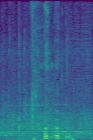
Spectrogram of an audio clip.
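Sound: audience clapping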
